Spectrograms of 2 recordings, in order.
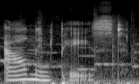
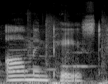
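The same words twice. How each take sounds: First: The first syllable sounds like 'al'. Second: The first syllable sounds like 'all'. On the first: The speaker calls it wrong. "it's not al" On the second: The speaker calls it right. "it's all. So almond paste"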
